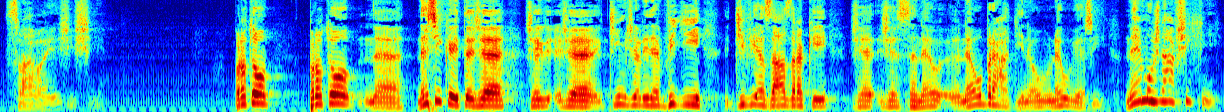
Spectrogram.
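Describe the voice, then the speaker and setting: A man preaching a sermon in a fervent, animated way, often pausing with fillers and restarting his phrases. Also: sits high.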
